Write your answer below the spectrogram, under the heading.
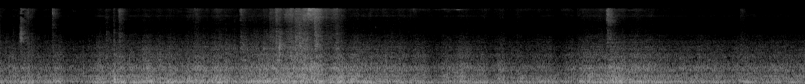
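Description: Inside a double-decker bus on the upper deck: the bus's diesel engine running with a steady low hum, and cabin rumble and rattle as it creeps and then stands in traffic.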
